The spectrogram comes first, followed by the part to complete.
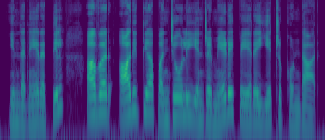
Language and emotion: Tamil, neutral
